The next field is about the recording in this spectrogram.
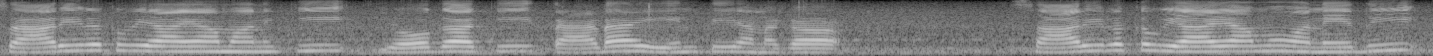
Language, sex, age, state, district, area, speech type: Telugu, female, 45-60, Andhra Pradesh, Eluru, urban, spontaneous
